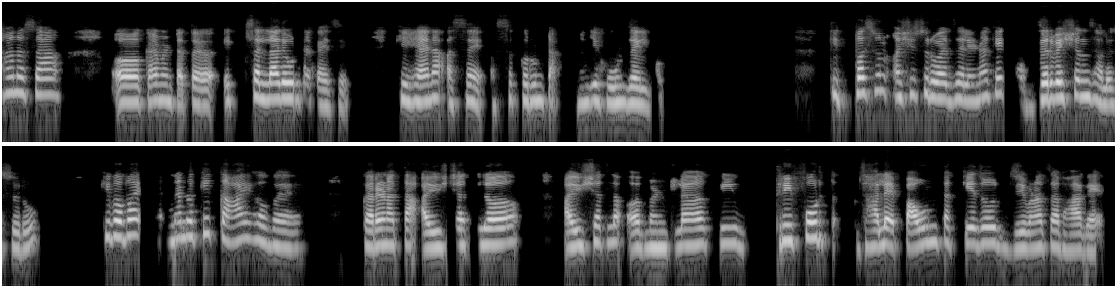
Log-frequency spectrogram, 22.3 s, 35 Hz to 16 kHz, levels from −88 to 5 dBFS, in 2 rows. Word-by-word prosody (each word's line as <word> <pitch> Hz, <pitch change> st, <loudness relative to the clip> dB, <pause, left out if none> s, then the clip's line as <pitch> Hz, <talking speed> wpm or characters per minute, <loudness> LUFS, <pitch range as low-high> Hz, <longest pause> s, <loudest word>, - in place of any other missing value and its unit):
छान 300 Hz, +2 st, -2 dB
असा 285 Hz, -1 st, 0 dB, 0.7 s
अ 205 Hz, -4 st, +7 dB
काय 210 Hz, +2 st, 0 dB
म्हणतात? 210 Hz, -2 st, -2 dB
अ, 175 Hz, -2 st, +2 dB
एक 215 Hz, 0 st, -8 dB, 0.2 s
सल्ला 235 Hz, -2 st, +6 dB
देऊन 235 Hz, -1 st, +5 dB
टाकायचे, 175 Hz, -7 st, -7 dB, 0.5 s
की 230 Hz, -, -2 dB
"हे -, -, -1 dB
आहे 210 Hz, -, +5 dB
ना, 245 Hz, -, +2 dB
असं 195 Hz, +3 st, -6 dB
आहे, 195 Hz, -5 st, -2 dB
असं 220 Hz, +7 st, -14 dB
करून 215 Hz, 0 st, -1 dB
टाक. -, -, -5 dB, 0.2 s
म्हणजे 200 Hz, +3 st, -3 dB
होऊन 195 Hz, +1 st, -1 dB
जाईल 190 Hz, -3 st, +1 dB
बघ." -, -, -18 dB, 1.7 s
तिथपासून 295 Hz, +7 st, +1 dB
अशी 250 Hz, +3 st, -3 dB
सुरुवात 250 Hz, -4 st, +1 dB
झाली 215 Hz, -1 st, -2 dB
ना, 250 Hz, +3 st, -2 dB
की 290 Hz, +3 st, -1 dB
एक 290 Hz, -, -4 dB, 0.2 s
ऑब्झर्वेशन 240 Hz, -, +3 dB
झालं 195 Hz, -6 st, -2 dB
सुरु, 190 Hz, +4 st, -6 dB, 0.7 s
की 305 Hz, -, -4 dB
बाबा, 310 Hz, +1 st, +6 dB
यांना 330 Hz, -5 st, -6 dB
नक्की 305 Hz, +4 st, -2 dB
काय 270 Hz, +1 st, 0 dB
हवंय? 205 Hz, -6 st, -3 dB, 0.6 s
कारण 210 Hz, +1 st, +4 dB
आता 210 Hz, 0 st, 0 dB
आयुष्यातलं 215 Hz, +4 st, +3 dB, 0.5 s
आयुष्यातलं 230 Hz, +5 st, 0 dB
अ, 185 Hz, -, +3 dB
म्हटलं 195 Hz, +3 st, 0 dB, 0.2 s
की 230 Hz, 0 st, -3 dB, 0.4 s
3/4 255 Hz, +4 st, +3 dB, 0.3 s
झालंय 200 Hz, +1 st, +4 dB
पाऊण 220 Hz, +6 st, +3 dB
टक्के 230 Hz, 0 st, -1 dB
जो 230 Hz, 0 st, +1 dB, 0.2 s
जीवनाचा 190 Hz, +2 st, -2 dB
भाग 170 Hz, -1 st, -3 dB
आहे 160 Hz, -, -2 dB
220 Hz, 145 wpm, -20 LUFS, 195-245 Hz, 1.7 s, अ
